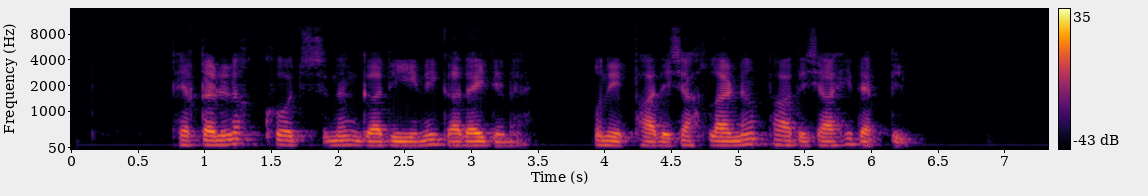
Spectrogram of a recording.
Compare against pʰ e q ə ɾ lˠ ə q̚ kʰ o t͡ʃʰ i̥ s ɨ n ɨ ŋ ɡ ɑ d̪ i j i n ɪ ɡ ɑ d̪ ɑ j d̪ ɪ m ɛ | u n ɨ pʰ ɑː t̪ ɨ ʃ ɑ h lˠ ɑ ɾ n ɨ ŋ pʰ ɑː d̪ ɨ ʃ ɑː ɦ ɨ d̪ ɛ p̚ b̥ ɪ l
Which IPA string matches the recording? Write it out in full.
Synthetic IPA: pʰ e q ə ɾ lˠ ə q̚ kʰ o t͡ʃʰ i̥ s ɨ n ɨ ŋ ɡ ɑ d̪ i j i n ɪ ɡ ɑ d̪ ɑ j d̪ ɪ m ɛ | u n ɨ pʰ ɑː d̪ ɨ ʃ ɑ h lˠ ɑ ɾ n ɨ ŋ pʰ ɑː d̪ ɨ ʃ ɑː ɦ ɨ d̪ ɛ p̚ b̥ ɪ l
